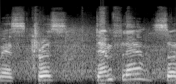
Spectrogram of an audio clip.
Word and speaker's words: Dempfle: we want to know exactly how your name is spelled holy spell ok my name is chris dem phlegm so it's very interesting because it's gets bad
